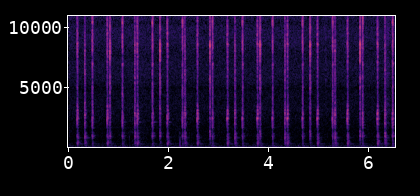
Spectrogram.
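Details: 2000 Mercury Cougar after battery replacement, won't crank: quiet sharp clicks repeating unevenly, about a hundred a minute, no cranking; PATS immobilizer blocking the start, fixed by a new key fob battery and locking and unlocking.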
